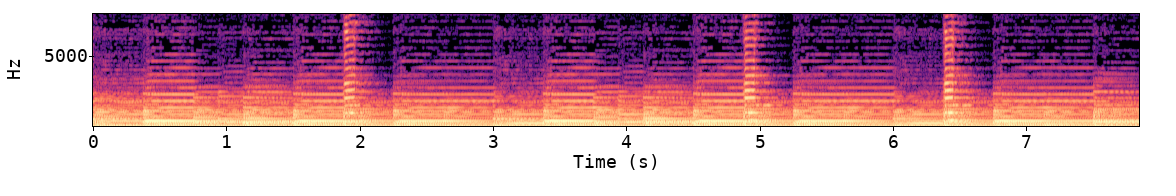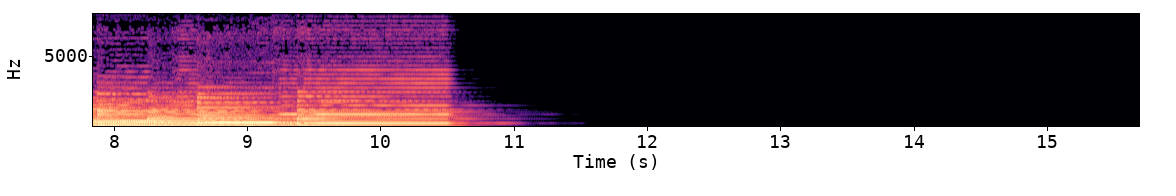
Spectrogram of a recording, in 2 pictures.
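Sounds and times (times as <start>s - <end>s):
alto saxophone duet: 0.0s - 10.9s.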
